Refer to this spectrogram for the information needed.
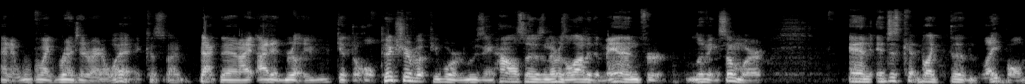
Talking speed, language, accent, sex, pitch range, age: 235 wpm, English, American, male, 105-135 Hz, 20-39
